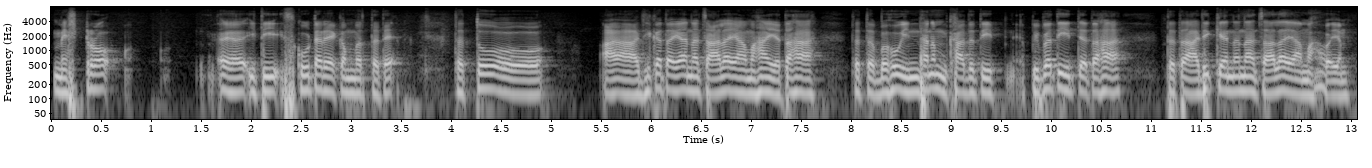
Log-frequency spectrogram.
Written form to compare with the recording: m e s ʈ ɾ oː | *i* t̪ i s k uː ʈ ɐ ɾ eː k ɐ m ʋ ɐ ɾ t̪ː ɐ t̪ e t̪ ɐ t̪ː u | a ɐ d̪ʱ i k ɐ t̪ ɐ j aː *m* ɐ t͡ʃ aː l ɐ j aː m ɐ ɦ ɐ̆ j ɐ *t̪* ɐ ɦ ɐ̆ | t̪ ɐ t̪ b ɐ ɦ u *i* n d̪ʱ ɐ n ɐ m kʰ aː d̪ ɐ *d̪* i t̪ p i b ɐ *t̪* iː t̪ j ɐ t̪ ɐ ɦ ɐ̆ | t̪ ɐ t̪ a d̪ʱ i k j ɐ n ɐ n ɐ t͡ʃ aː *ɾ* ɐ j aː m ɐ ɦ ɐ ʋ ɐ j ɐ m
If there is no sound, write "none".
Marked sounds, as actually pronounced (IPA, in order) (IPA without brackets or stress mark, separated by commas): i, n, t̪, i, t̪, t̪, l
